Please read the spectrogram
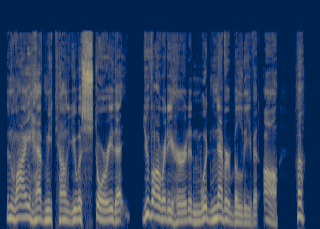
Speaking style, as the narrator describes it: Daniel chuckles

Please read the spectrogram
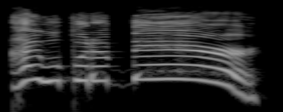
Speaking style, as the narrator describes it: he cried

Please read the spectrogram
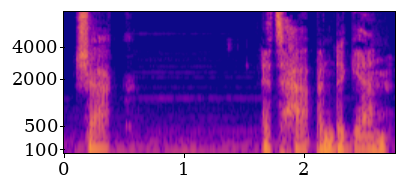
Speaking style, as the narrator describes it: she said quietly, her throat tight

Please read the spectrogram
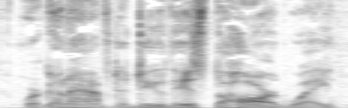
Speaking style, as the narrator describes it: Momo was close enough to Gray to whisper

